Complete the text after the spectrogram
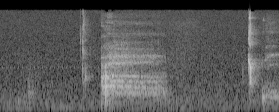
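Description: A man exhales with a breathy sigh.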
